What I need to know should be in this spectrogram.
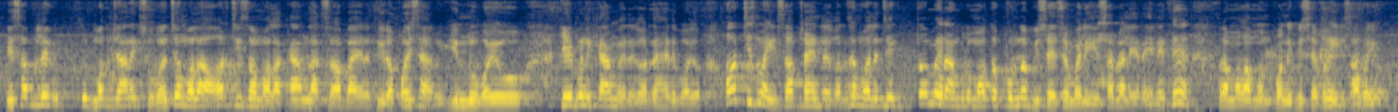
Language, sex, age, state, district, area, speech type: Nepali, male, 30-45, West Bengal, Darjeeling, rural, spontaneous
